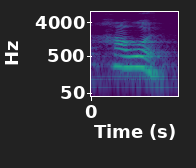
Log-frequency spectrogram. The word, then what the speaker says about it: hour: So here H is silent.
